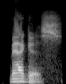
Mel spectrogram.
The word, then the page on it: magus: American English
